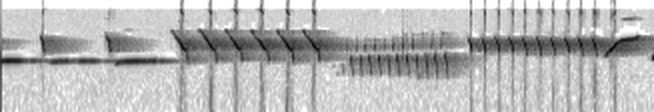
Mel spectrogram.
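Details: Canary training song for young canaries: soft chirps over a thin whistle, a loud series of bright notes, a low buzzing rattle, then a quick pulsed trill ending in a rising sweep.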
